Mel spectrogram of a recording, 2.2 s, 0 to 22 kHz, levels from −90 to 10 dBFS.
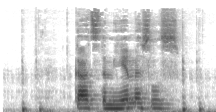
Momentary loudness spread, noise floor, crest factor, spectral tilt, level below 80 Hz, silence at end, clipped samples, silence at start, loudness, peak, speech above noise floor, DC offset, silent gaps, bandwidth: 18 LU; -40 dBFS; 20 dB; -4.5 dB/octave; -42 dBFS; 0.05 s; under 0.1%; 0.2 s; -20 LUFS; -2 dBFS; 20 dB; under 0.1%; none; 16.5 kHz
